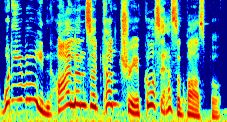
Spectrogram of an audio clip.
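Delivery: high-pitched, astonished disbelief; incredulous. Real, not acted. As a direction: voice leaps up, baffled at the viewer. Astonished at viewer's passport remark.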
